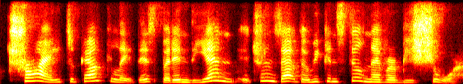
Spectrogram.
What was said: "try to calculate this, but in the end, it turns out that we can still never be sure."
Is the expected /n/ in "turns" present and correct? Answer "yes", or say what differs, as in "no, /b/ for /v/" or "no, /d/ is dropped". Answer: yes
